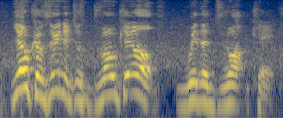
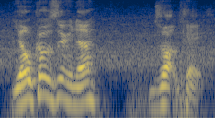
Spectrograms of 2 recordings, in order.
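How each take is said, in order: First: Said in the usual way. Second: "Yokozuna," then a pause, then "drop kick" stressed; slow emphatic repeat. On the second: Real, not acted. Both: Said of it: "Those words just happened in the same sentence".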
